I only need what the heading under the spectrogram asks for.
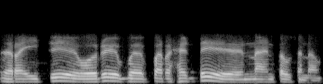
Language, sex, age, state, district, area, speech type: Malayalam, male, 18-30, Kerala, Kozhikode, urban, conversation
